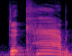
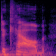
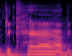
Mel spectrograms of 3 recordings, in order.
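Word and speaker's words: DeKalb: in at 775,000 people, Dicab County. Okay. Okay. And if you're not from around here, the L is silent. It's dec. And the A is long. It's not Dalb. If you call it Dalb, people will run you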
